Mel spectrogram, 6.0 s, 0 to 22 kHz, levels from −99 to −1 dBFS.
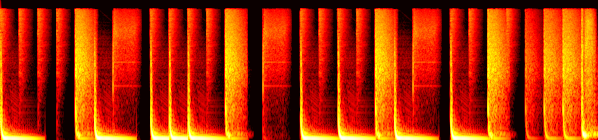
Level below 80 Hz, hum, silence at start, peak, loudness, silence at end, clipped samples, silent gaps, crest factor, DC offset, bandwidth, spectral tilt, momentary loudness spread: -12 dBFS; none; 0 s; 0 dBFS; -13 LUFS; 0 s; under 0.1%; 0.51-0.55 s, 0.70-0.74 s, 1.41-1.49 s, 2.53-2.62 s, 2.91-2.99 s, 4.41-4.49 s, 5.20-5.24 s; 12 dB; under 0.1%; 17 kHz; -4.5 dB/octave; 14 LU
